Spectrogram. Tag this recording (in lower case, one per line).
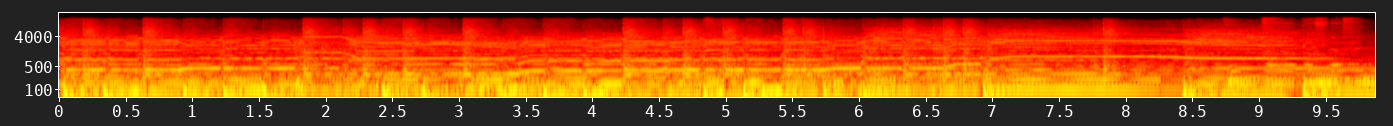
music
